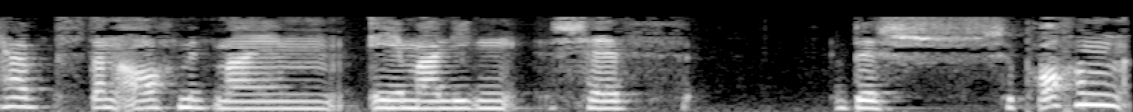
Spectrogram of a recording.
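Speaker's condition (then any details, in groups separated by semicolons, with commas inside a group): Stuttering; stuttered during a long-prepared presentation in front of others; prolonged sounds, blocks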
